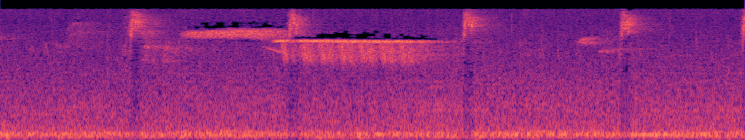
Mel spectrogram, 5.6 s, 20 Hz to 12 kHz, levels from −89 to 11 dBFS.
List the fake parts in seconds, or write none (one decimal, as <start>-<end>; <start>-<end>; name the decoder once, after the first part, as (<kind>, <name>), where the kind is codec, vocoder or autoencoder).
0.0-0.5 (vocoder, Vocos); 1.4-3.3; 4.5-5.6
